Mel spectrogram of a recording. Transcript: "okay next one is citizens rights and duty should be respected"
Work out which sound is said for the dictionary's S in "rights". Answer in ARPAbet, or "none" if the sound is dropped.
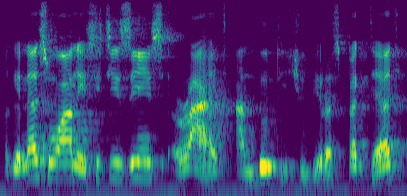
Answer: none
